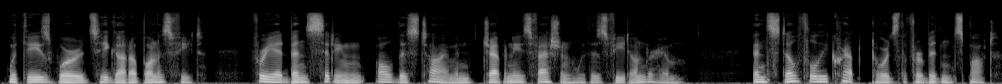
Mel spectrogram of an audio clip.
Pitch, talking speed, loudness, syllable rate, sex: 100 Hz, 190 wpm, -21 LUFS, 3.7 syllables/s, male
